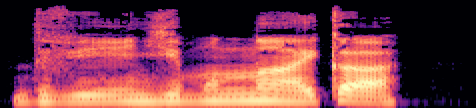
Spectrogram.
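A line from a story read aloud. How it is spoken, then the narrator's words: Frightened hiss. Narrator (Russian): испуганно прошипел Динор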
